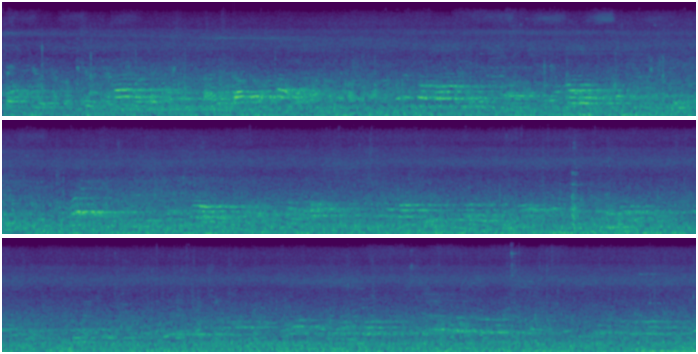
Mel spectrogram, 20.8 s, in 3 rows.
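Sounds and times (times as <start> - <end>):
footsteps: 0.0 - 7.6
crowd voices at Yasukuni Shrine, Tokyo: 0.0 - 20.8.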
